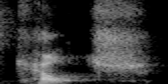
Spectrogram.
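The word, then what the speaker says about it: Kelce: It's not Kelsey. You're telling me? So yeah, the way he pronounces their last name is Kelch. Kelch.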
